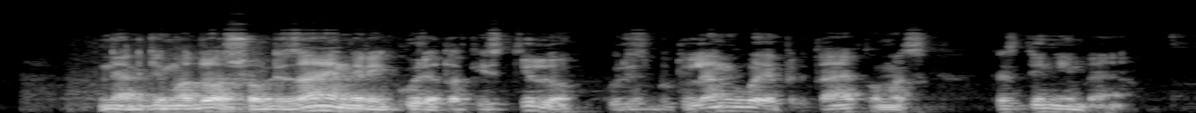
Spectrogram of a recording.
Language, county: Lithuanian, Vilnius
